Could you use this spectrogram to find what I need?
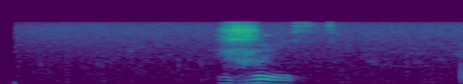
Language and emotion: Russian, angry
